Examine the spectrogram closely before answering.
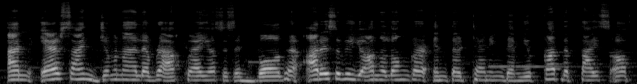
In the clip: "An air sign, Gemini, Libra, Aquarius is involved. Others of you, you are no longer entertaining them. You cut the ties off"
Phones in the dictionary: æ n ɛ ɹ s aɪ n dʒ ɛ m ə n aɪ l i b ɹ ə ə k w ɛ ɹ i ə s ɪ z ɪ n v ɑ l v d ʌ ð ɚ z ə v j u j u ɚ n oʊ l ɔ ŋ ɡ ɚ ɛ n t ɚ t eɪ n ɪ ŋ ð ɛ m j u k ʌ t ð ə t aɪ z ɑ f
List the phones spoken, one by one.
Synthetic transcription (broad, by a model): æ n ɛ ɹ s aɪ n dʒ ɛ m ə n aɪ l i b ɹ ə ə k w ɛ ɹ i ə s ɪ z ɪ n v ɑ l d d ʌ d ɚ s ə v j u j u n oʊ l ɔ ŋ ɡ ɚ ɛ n t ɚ t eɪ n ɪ ŋ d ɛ m j u k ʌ t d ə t aɪ s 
